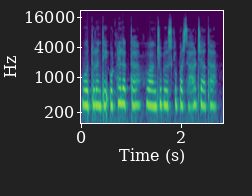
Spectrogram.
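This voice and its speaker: A woman tells a fan fiction story in a high, mellow voice, moving through the scenes at a steady, even clip. Her pitch stays narrow and level, and she slips English words into her narration. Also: quick pace, no echo. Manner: plain, steady retelling mixed with English words.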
